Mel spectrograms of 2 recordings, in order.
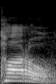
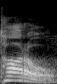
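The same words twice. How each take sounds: First: Thorough said again, a bit louder, short thuh-roh; repeated thorough. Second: Thorough said as thuh-roh, stress on the first syllable; pronounced thorough. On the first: Teacher repeating the word for students, emphatic echo. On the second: Teacher introducing the new word, clear falling model. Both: Shown as a demonstration. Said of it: "यहाँ पर जो pronunciation है वो है thorough".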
